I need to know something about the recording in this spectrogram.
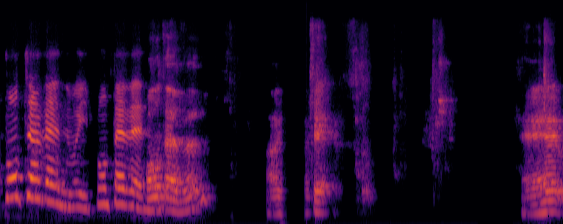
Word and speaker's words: Pont-Aven: Pont-Aven, je ne sais pas Ah, comment vous le prononcez. Pont-Aven, oui, Pont-Aven.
